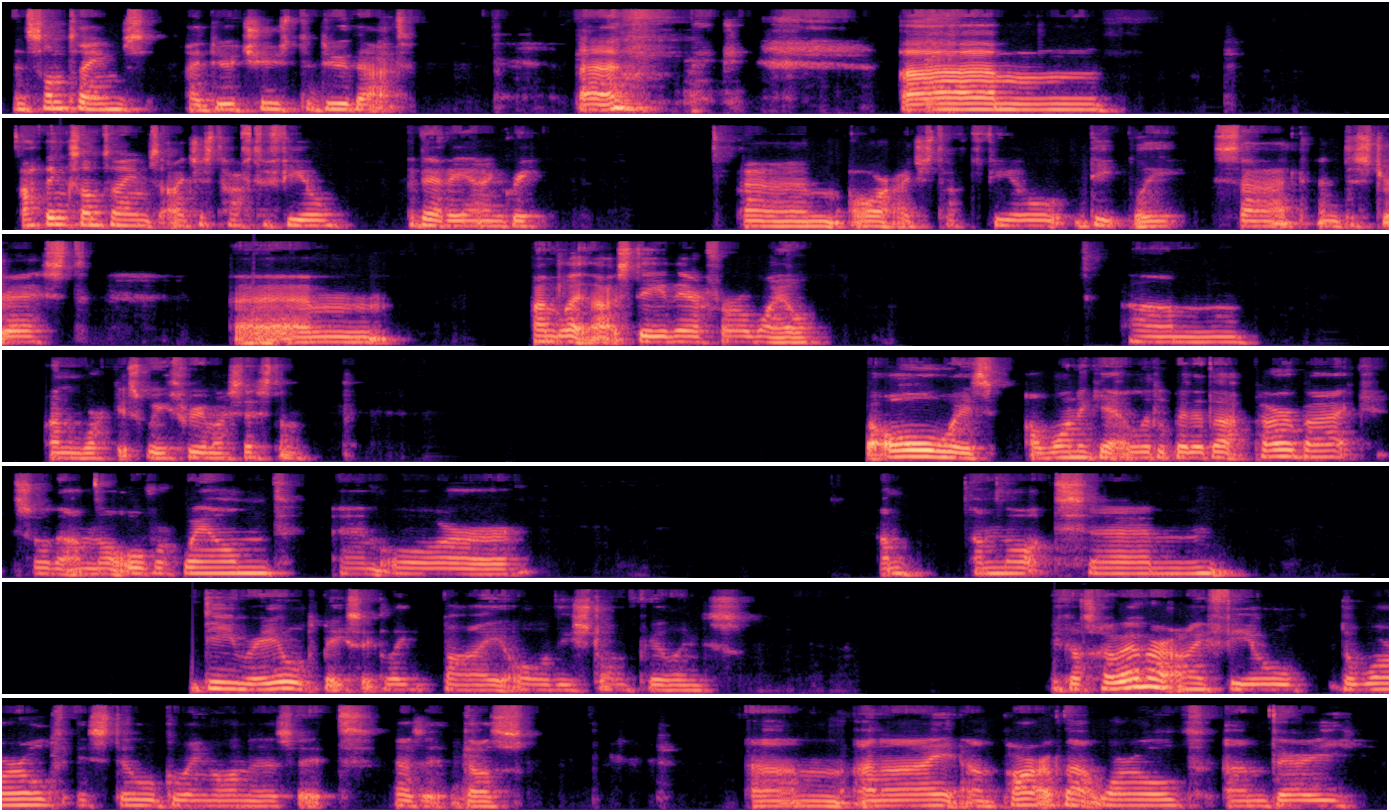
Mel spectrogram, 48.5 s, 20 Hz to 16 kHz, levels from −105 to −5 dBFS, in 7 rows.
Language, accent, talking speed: English, British, 130 wpm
